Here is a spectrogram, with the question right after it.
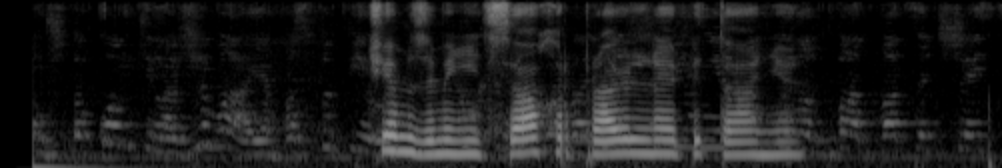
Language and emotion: Russian, sad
